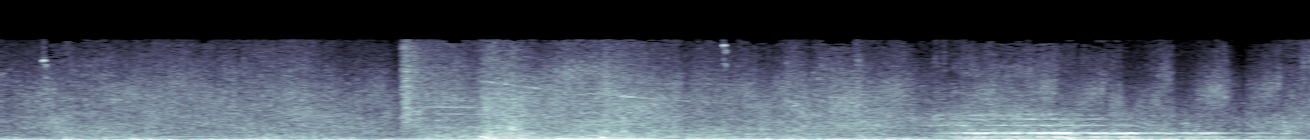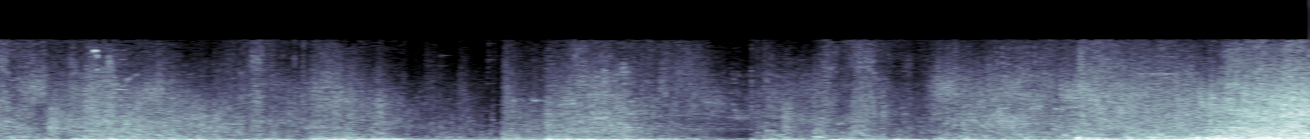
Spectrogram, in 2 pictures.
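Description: Game battle effects blast and crackle.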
